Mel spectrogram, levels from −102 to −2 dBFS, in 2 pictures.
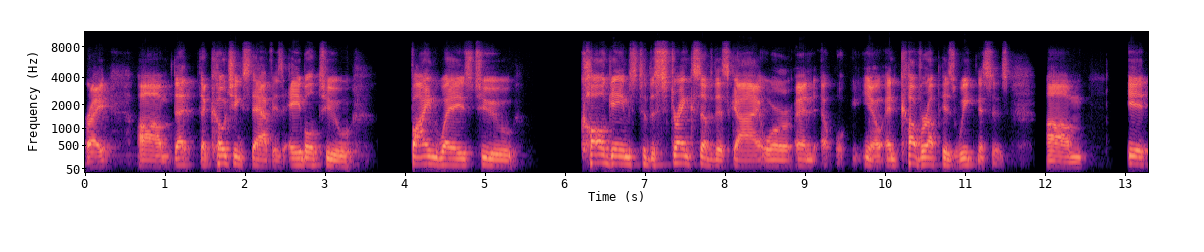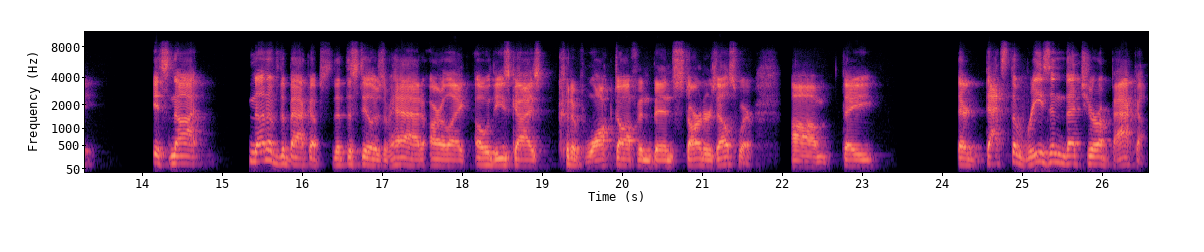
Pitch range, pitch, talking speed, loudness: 100-130 Hz, 110 Hz, 145 wpm, -27 LUFS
